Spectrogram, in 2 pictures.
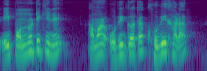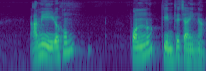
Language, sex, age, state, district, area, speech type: Bengali, male, 18-30, West Bengal, Hooghly, urban, spontaneous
